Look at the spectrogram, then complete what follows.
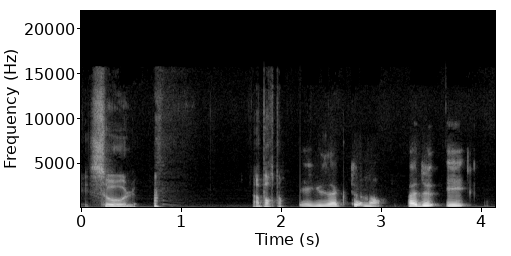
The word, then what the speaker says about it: Seoul: bien noté notamment que l'on ne dit pas Séoul mais soul important exactement pas de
